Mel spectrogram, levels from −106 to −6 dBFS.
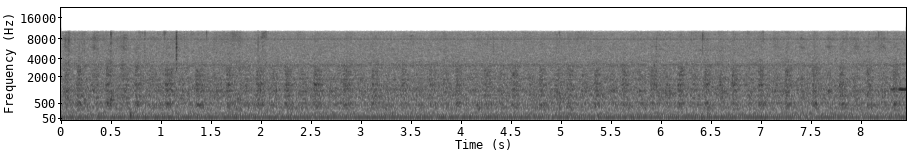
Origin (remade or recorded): recorded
